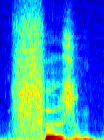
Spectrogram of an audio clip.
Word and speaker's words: faisons: Et enfin le verbe faire, un peu spécial, je fais S, tu fais S, il fait T, nous faisons, alors que ça s'écrit faisons, vous faites et non pas faisez, et ils font ONT.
